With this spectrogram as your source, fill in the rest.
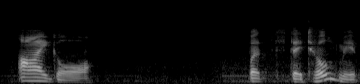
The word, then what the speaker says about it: Igor: it's Frederick Frankenstein I see you must be eigor no it's pronounced igore but they told me it was eigor well they were wrong then weren't they hello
